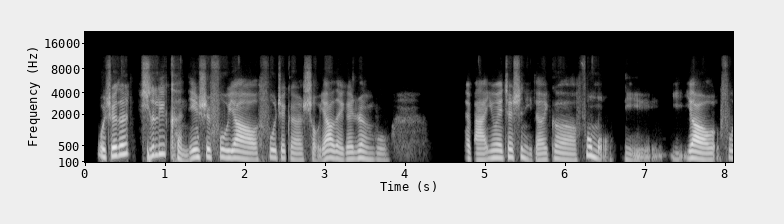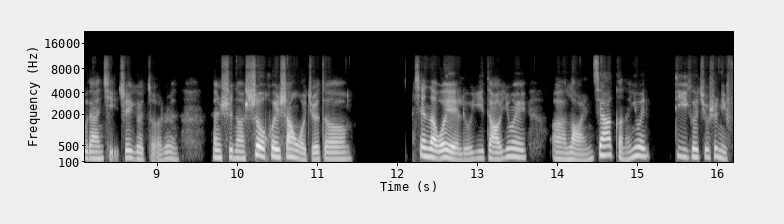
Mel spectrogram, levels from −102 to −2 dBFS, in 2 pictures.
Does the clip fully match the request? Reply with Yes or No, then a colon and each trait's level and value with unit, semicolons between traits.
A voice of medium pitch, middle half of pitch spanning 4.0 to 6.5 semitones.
Yes: medium, 170 Hz; average, 4.5 semitones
